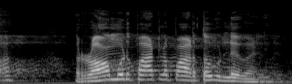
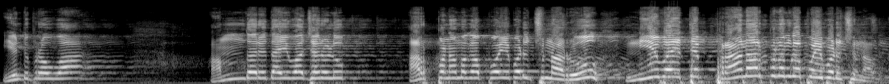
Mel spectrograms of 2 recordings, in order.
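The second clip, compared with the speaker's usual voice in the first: loud, higher preacher's cry; preaching at full force; 9 semitones higher, 14 dB louder than usual. Acted. Preacher thundering to the congregation, full force. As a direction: drive each line home to the church.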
